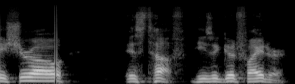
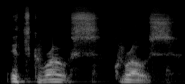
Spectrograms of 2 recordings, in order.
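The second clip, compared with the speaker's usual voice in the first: softer, lower disgusted repeat; quiet; 4 semitones lower, 12 dB quieter, much slower than usual. Real, not acted. Repeating his disgust at announcers under his breath. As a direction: drop it low and soft in disgust.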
